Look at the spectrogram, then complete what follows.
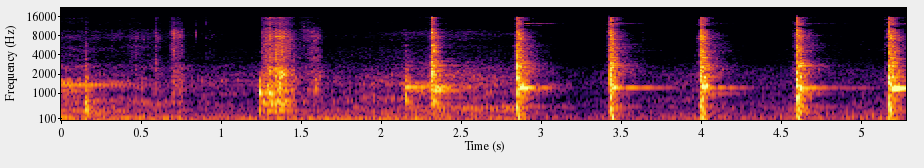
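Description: Hammer blows knocking a stuck front brake disc off its wheel hub: seven sharp metal strikes, the first two a second apart and the rest about every 0.6 s, each with a brief metallic ring.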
